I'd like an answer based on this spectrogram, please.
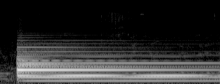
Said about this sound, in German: So klingt Etienne. Eine von 8 Glocken aus der Kathedrale von Notre-Dame, die Bergamo und sein Team über Monate hinweg restauriert haben.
